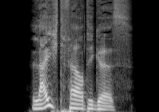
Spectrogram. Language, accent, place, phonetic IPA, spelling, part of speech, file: German, Germany, Berlin, [ˈlaɪ̯çtˌfɛʁtɪɡəs], leichtfertiges, adjective, De-leichtfertiges.ogg
- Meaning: strong/mixed nominative/accusative neuter singular of leichtfertig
